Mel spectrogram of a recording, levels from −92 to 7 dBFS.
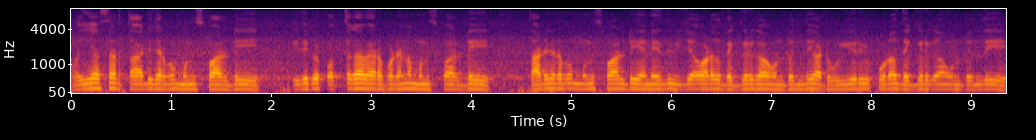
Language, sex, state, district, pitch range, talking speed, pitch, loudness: Telugu, male, Andhra Pradesh, Krishna, 120-130 Hz, 135 wpm, 125 Hz, -19 LUFS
